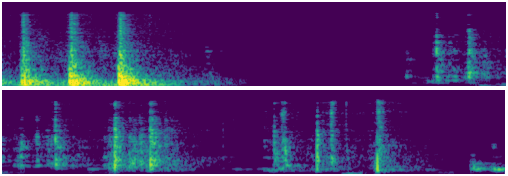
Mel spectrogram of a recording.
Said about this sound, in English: A few moments later, the sergeant knocked on Baird's door.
